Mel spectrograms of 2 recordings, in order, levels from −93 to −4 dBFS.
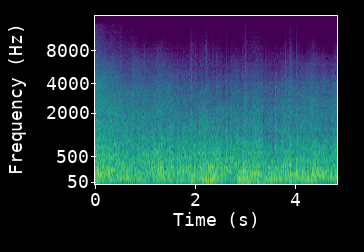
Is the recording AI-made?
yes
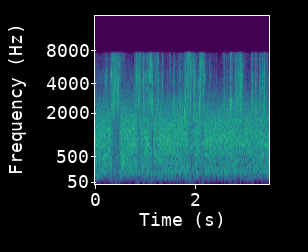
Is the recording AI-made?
no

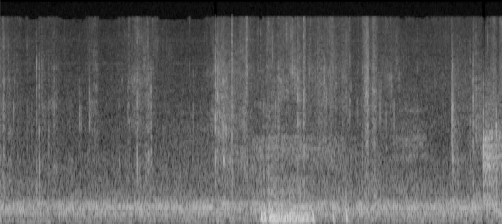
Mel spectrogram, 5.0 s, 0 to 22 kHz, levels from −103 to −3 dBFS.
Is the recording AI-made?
no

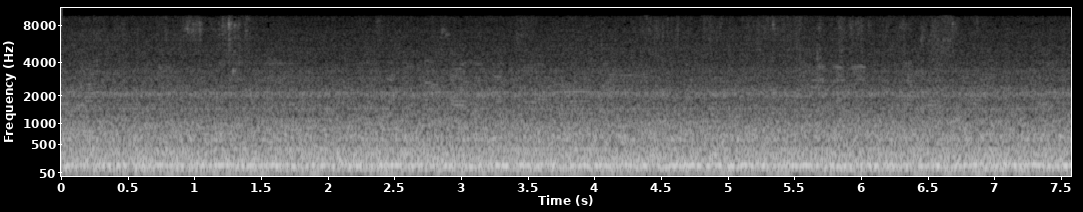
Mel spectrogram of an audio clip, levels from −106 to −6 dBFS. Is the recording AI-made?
no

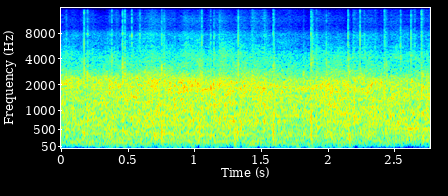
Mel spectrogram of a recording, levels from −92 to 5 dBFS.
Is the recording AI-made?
yes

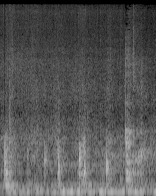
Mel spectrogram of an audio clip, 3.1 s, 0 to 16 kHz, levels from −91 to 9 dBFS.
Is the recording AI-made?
no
